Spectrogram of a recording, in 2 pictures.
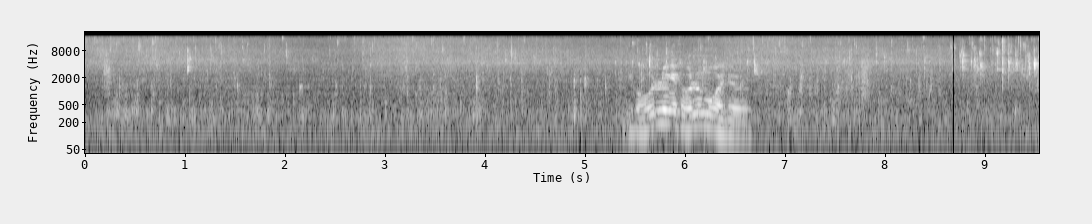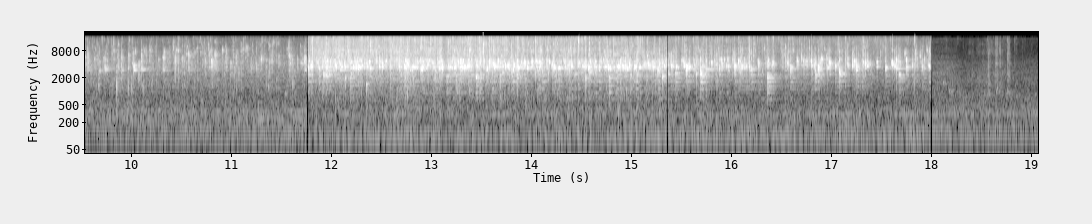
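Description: Hot oil sizzles and crackles as food fries.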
